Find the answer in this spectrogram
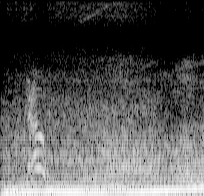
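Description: A sport pickup truck's engine under hard acceleration, starting suddenly and loud, its pitch climbing steadily as it pulls.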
